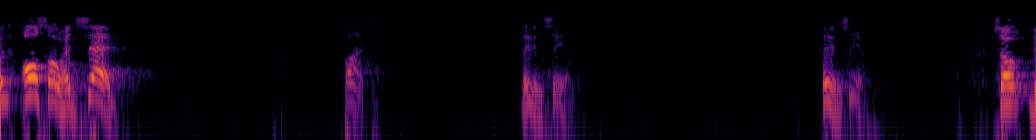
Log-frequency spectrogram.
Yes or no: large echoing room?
yes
